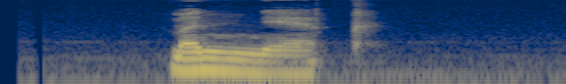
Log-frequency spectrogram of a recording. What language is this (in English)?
Central Yupik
